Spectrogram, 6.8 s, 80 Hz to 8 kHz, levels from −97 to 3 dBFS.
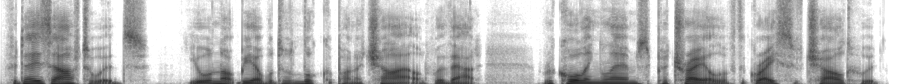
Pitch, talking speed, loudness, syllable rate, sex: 145 Hz, 195 wpm, -21 LUFS, 5.4 syllables/s, male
